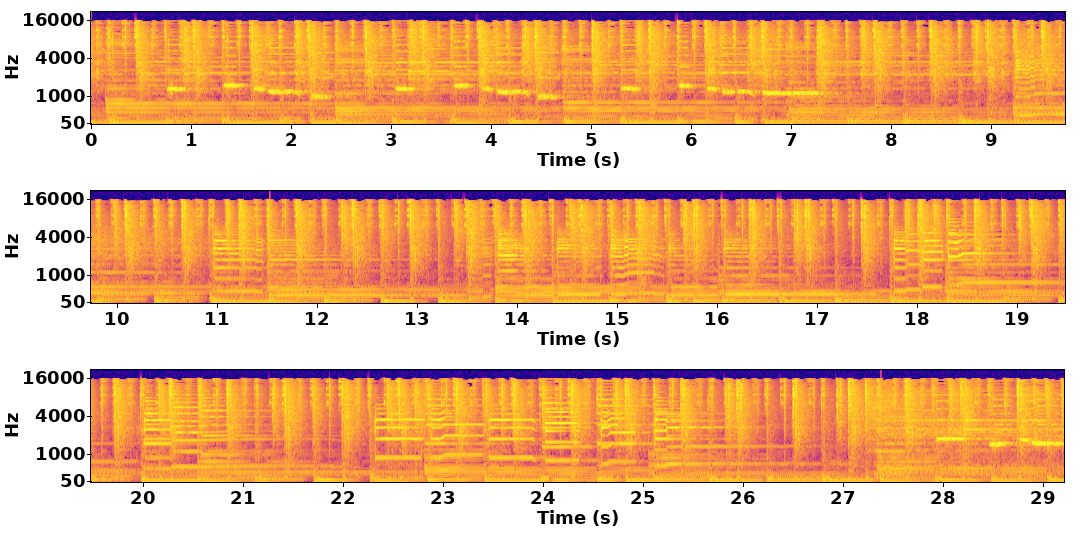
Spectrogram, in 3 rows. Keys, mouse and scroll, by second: 2.5 shift+y, 4.7 typing, 5.7 typing, 7.4-8.8 typing, 10.0 s, 11.8 click, 13.3 ctrl+t, 15.1-26.5 alt+drag, 26.5 Return, 27.6-29.2 drag.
